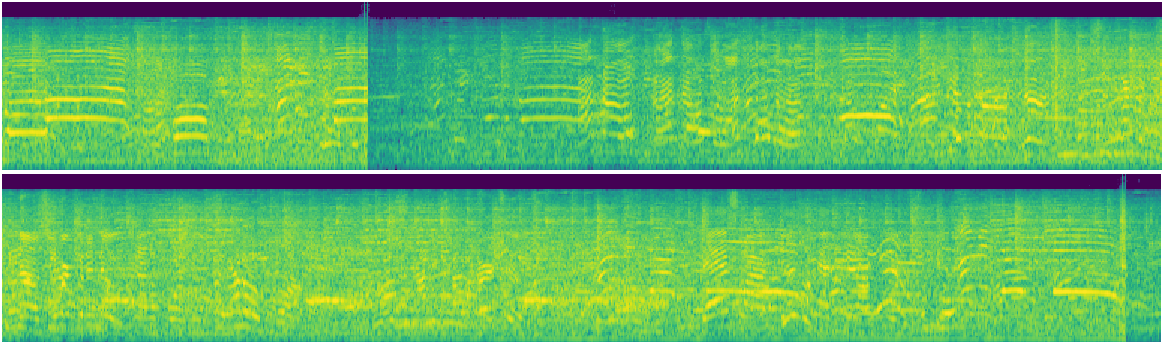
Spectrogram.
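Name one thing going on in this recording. A crowd of men and women chatters and calls out nearby.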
